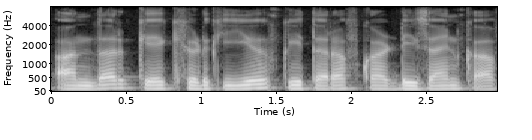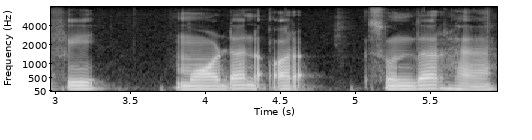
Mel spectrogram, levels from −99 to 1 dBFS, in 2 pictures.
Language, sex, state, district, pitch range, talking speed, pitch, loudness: Hindi, male, Jharkhand, Ranchi, 110-120 Hz, 120 wpm, 115 Hz, -16 LUFS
